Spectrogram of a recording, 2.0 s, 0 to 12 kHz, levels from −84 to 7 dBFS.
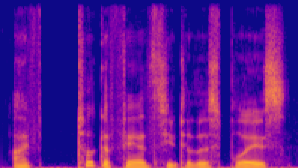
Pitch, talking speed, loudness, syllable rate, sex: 120 Hz, 210 wpm, -17 LUFS, 6.4 syllables/s, male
